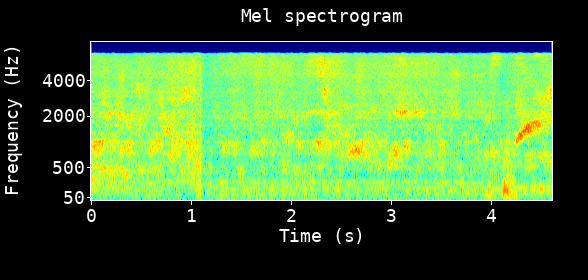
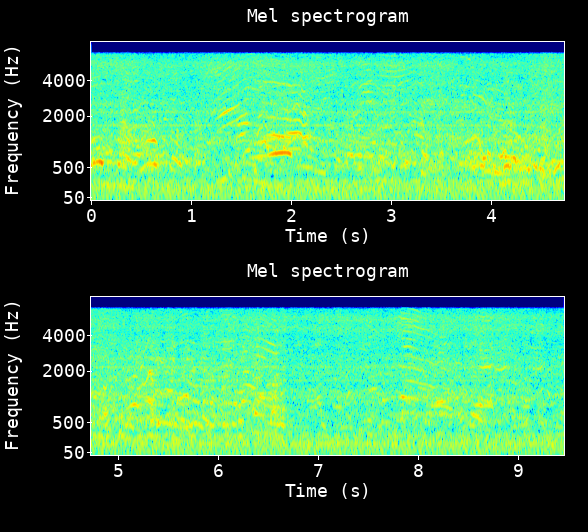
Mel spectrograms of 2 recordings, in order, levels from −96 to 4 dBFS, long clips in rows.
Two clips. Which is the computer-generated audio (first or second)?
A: first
